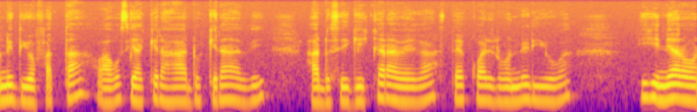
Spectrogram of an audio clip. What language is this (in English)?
Kikuyu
